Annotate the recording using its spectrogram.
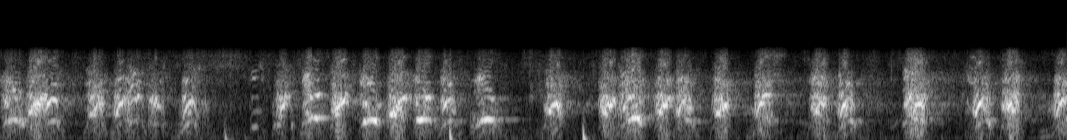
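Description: Young hunting dogs baying a hog: rapid, repeated barking in runs of several barks a second, with short breaks between runs.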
